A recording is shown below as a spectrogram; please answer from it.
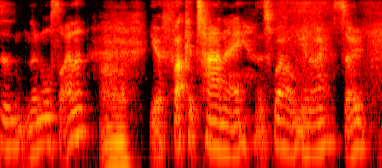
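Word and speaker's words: Whakatāne: It's When you look at a w h, nobody thinks, "Oh, that's going to come out as an f."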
